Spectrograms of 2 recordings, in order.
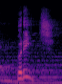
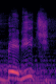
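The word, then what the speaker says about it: ברית: A palavra aliança, no hebraico é brit. Alguém pronuncia berit, mas eu não gosto dessa pronúncia, dado que estudamos um pouquinho do hebraico, então eu prefiro a pronúncia brit.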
